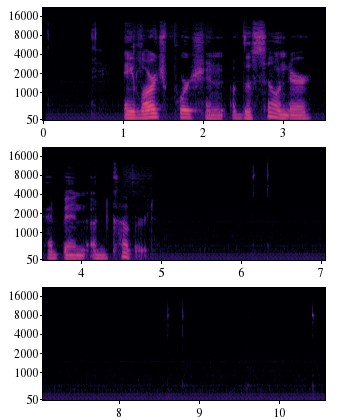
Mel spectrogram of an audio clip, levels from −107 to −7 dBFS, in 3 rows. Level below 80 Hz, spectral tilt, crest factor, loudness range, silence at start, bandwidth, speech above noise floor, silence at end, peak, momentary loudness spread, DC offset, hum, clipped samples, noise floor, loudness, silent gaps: -88 dBFS; -5 dB/octave; 24 dB; 12 LU; 0.6 s; 13 kHz; 34 dB; 5.75 s; -34 dBFS; 13 LU; under 0.1%; 60 Hz at -80 dBFS; under 0.1%; -88 dBFS; -55 LUFS; none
